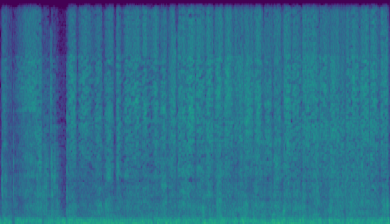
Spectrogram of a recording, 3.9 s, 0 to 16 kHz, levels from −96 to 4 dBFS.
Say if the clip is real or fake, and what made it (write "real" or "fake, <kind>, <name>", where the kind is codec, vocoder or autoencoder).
fake, codec, SNAC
